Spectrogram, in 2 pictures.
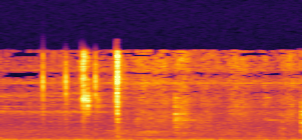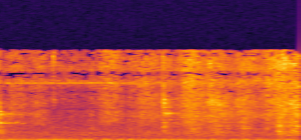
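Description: Benchtop wire harness taping machine with a steady low hum, and scattered light clicks and rattles as the wire harness is handled at its taping head.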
